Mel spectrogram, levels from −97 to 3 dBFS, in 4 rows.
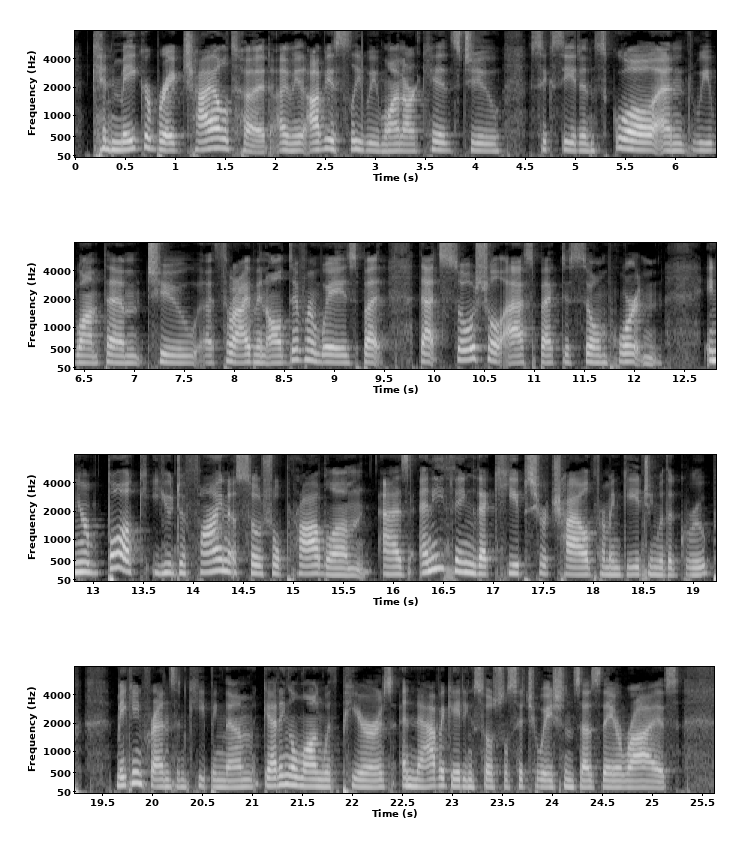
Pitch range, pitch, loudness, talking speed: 165-200 Hz, 175 Hz, -22 LUFS, 160 wpm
